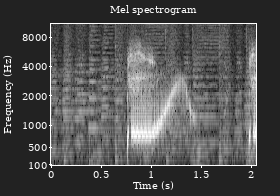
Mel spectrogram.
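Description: Cartoon 'boing' jump sound effect: a springy tone that starts sharply about three-quarters of a second in, holds briefly, then slides up and back down; the same boing starts again right at the end.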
